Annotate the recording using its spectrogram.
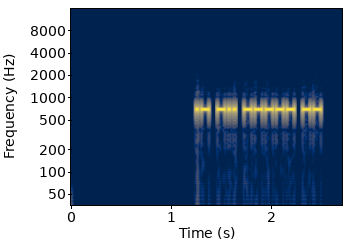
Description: Morse code, heard as a keyed tone, about 43 wpm, 700 Hz. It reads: AD0M
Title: USA Call Signs - 3x Character Spacing - 45wpm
